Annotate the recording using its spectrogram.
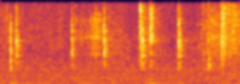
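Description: Scattered light clicks and two soft thumps about a second and a half apart, over a faint steady hum.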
